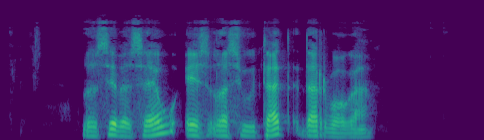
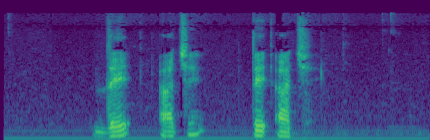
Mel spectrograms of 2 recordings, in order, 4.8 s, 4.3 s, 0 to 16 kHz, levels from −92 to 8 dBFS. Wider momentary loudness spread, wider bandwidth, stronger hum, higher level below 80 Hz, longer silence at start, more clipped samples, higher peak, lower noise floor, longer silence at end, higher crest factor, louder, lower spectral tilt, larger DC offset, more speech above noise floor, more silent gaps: about the same, 11 LU vs 12 LU; second, 9.6 kHz vs 11.5 kHz; second, none vs 50 Hz at -45 dBFS; second, -66 dBFS vs -46 dBFS; about the same, 0.85 s vs 0.95 s; neither; about the same, -4 dBFS vs -2 dBFS; first, -88 dBFS vs -49 dBFS; about the same, 1.15 s vs 1.2 s; about the same, 24 dB vs 22 dB; second, -26 LUFS vs -19 LUFS; about the same, -4.5 dB/octave vs -4 dB/octave; neither; first, 62 dB vs 30 dB; neither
